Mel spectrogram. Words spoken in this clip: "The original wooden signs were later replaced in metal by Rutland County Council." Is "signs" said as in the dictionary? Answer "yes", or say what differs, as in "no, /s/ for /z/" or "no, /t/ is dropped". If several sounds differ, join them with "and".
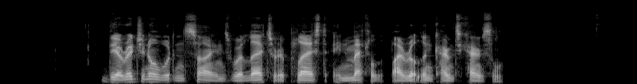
yes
